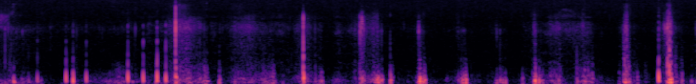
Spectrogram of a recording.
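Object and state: Silicone ear model being rubbed.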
